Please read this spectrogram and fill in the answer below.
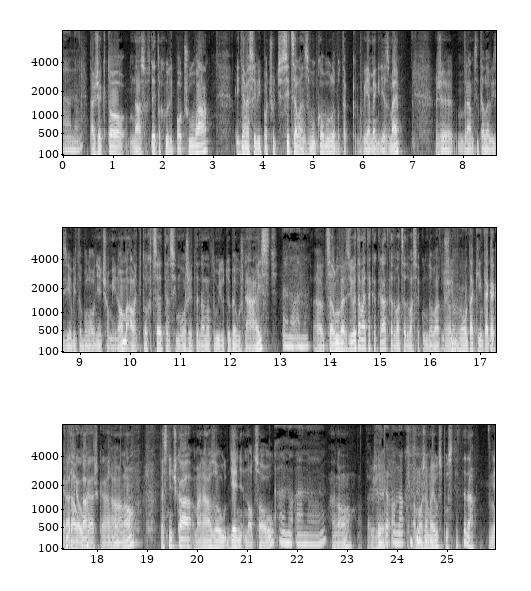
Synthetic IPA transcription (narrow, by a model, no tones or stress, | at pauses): anɔt̪aɡʒɛkt̪ɔnaːsft̪ɛjt̪ɔxʋiːlipɔt͡ʃuːʋa | ʔiɟɛmɛsiʋipɔt͡ʃucsiːt͡sɛlɛnzʋukɔʋuːlɛbɔt̪aɡʋɪɛmɛɡɟɛzmɛ | ʒɛʋɾaːmt͡sit̪ɛlɛʋiːziɛbit̪ɔbɔlɔɔɲɪɛt͡ʃɔminɔma̰lɛkt̪ɔxt͡sɛt̪ɛnsimʊɔʒɛt̪ɛd̪anat̪ɔmjuːt̪uːbɛuʒnaːjscanɔanɔt͡sɛluːʋɛɾziujɛt̪amajt̪akaːkɾaːt̪̚kad̪ʋat͡saɟd̪ʋasɛkund̪ɔʋaːt̪uʃimt̪akit̪akkɾt̪aakaaʃkaanɔanɔpɛsɲit͡ʃkamaːnaːzɔʊɟɛɲnɔt͡sɔʊanɔʔanɔanɔt̪a̰ɡʒɛt̪ɔɔnɔmʊɔʒɛmɛjuspuscict̪ɛd̪a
